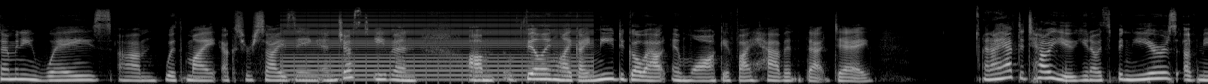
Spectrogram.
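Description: From 2.80 s to 5.94 s, a GSM phone buzz sits over the speech. It ends just before "to go out and". A nearby 2G phone on a call was pulsing its radio at 216.7 Hz. The audio circuitry rectified those pulses into sound. The result is a hard, raspy buzz rich in harmonics, about 10 dB below the speech. It holds nearly steady, as a call does, and ignores the speech entirely.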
